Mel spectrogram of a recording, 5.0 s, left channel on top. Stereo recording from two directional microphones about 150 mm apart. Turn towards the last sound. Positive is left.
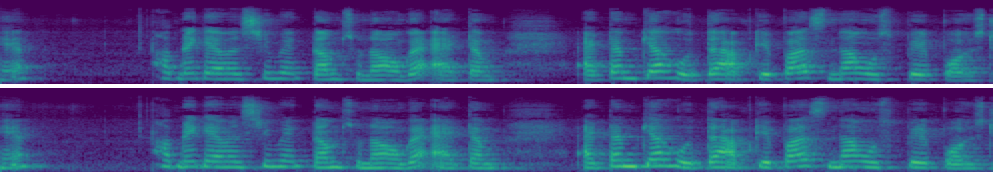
turn(degrees=40)  # may be behind; listen again after turning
